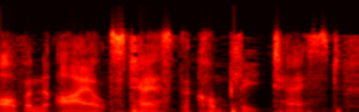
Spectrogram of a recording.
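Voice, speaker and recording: A man with a British accent, somewhat breathy, at a fairly slow pace. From UK. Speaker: English teacher. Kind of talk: lecture. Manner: slow, clear for learners.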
